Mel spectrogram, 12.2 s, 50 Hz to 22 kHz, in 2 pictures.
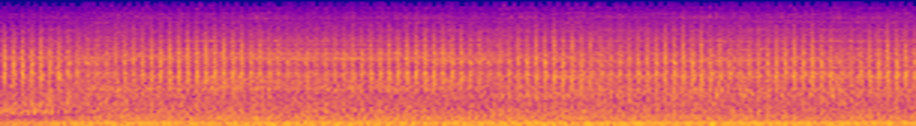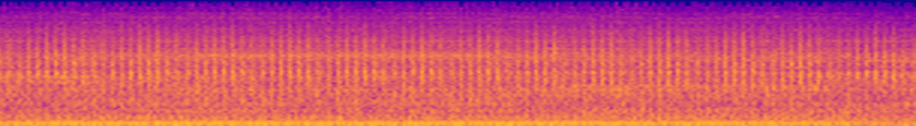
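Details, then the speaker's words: Abandoned Nissan R34 Skyline with 149,000 km, after fuel tank cleaning; loud, steady idle with an even low hum and no misses, stumbles or exhaust pops; runs smoothly. "Like the car is idling so smooth, and even the exhaust. Like there's no popping from the exhaust either."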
